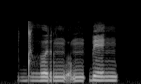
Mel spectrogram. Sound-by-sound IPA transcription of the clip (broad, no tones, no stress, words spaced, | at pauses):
dʱʊrŋo̰ŋɓeŋ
